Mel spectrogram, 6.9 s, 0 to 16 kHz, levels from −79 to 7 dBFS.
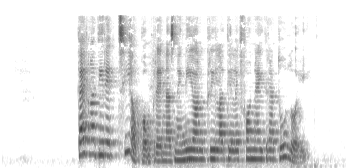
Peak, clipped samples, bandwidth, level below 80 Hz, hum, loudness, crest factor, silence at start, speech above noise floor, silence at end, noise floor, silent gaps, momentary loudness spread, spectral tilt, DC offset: -2 dBFS; under 0.1%; 11.5 kHz; -62 dBFS; none; -24 LUFS; 24 dB; 1.55 s; 48 dB; 0.75 s; -73 dBFS; none; 9 LU; -3 dB/octave; under 0.1%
